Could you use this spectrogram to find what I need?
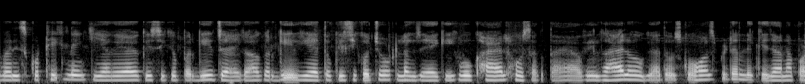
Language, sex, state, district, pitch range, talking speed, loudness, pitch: Hindi, female, Punjab, Kapurthala, 195-205 Hz, 260 wpm, -17 LUFS, 200 Hz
